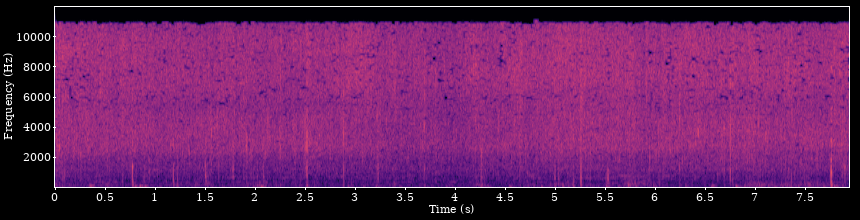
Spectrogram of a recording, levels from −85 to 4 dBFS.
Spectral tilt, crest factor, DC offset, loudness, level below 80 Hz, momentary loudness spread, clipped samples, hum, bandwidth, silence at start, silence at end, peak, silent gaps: 2 dB/octave; 24 dB; under 0.1%; -27 LUFS; -64 dBFS; 2 LU; under 0.1%; none; 11.5 kHz; 0 s; 0 s; -6 dBFS; none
